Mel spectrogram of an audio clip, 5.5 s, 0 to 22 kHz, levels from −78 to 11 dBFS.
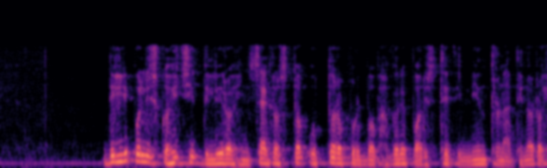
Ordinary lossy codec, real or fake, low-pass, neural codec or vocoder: none; fake; 7.2 kHz; codec, 16 kHz, 16 kbps, FunCodec, trained on LibriTTS, 50 frames a second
